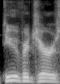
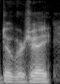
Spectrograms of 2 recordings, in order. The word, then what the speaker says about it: Duverger: You could pronounce it Duverger's law. That'll help you more phonetically find it. It's probably closer to Duverger.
